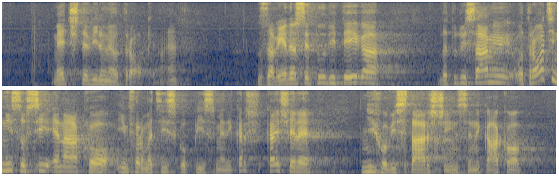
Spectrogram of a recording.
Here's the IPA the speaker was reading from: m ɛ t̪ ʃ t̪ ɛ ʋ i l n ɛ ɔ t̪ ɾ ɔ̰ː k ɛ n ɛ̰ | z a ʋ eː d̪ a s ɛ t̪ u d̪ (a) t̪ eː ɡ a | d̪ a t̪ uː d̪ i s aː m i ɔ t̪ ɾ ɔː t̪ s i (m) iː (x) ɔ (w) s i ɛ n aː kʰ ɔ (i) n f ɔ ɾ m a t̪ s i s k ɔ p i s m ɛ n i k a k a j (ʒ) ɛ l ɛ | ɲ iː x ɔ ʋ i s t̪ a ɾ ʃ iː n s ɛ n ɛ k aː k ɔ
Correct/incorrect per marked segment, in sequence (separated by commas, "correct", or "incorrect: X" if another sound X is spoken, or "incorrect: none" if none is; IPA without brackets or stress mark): incorrect: i, incorrect: n, incorrect: s, correct, correct, incorrect: ʃ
